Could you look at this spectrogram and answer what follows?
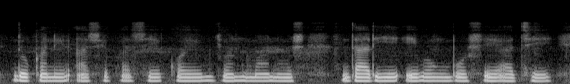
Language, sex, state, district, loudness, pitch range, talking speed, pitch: Bengali, female, West Bengal, Kolkata, -17 LUFS, 165-170 Hz, 95 wpm, 165 Hz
